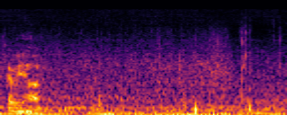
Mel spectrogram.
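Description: Footsteps tap on a hard floor as a man walks.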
